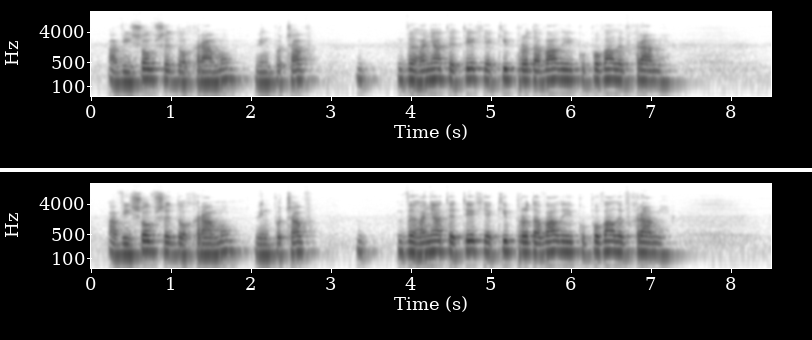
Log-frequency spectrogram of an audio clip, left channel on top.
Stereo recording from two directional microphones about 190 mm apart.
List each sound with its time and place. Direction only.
0.2 s speech: 25° right (ahead or behind)
3.9 s speech: 25° right (ahead or behind)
